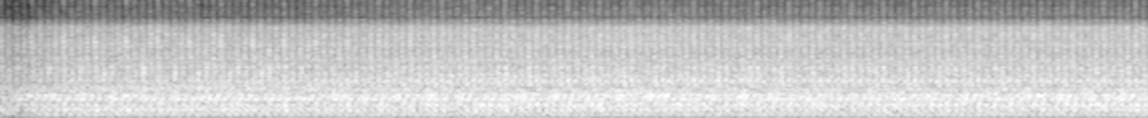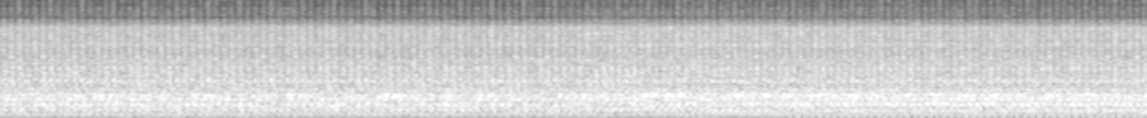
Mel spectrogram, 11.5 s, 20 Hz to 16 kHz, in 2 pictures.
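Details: Peugeot 307 1.6 HDi diesel idling with an uneven light ticking, about two a second; the alternator's freewheel (overrunning) pulley has seized and clicks.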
